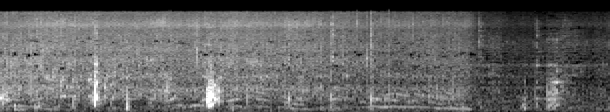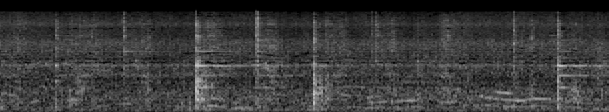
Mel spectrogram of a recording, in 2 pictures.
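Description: Sliced onions and spice powder frying in oil in an aluminium kadai, with a loud sizzle and a metal spatula stirring and knocking against the pan twice. About five seconds in the sizzle drops to a faint frying sound, with occasional spatula clinks on the pan.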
